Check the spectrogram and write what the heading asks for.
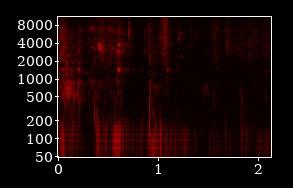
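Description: American bully dog licking and lapping broth from a ceramic bowl: a few short wet clicks of tongue against the bowl.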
